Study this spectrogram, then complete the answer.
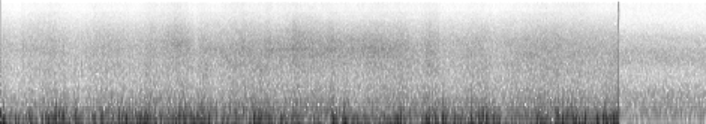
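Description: Huge rough sea waves crash along the Blackpool seafront under a loud, steady roar of wind buffeting the microphone, surf churning continuously before the noise drops away abruptly near the end.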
